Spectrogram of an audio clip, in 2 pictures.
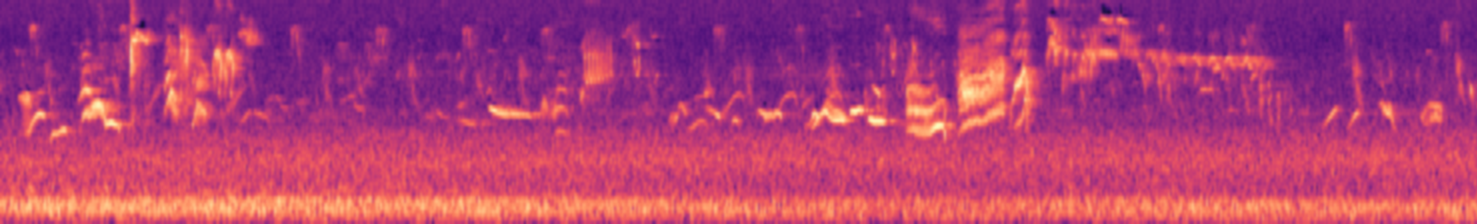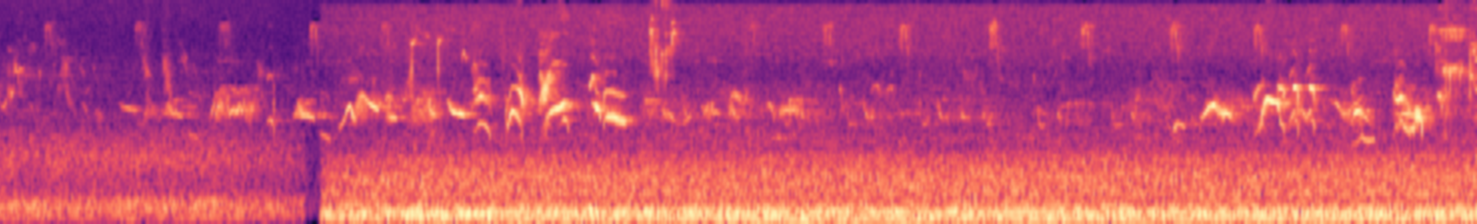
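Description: Birds chirping: many short, quick calls, some in a busy cluster about ten seconds in, over a low steady background hum that gets louder about two-thirds of the way through.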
